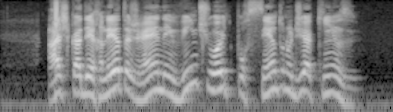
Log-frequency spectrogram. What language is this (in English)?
Portuguese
